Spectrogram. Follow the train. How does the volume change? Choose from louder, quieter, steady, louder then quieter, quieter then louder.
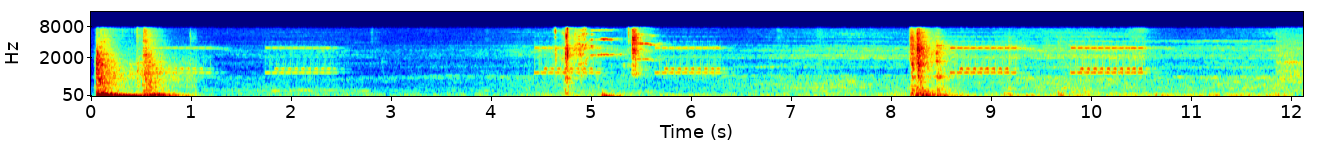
louder.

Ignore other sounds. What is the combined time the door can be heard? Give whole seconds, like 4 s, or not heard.
4 s.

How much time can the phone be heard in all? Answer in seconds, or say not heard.
6 s.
